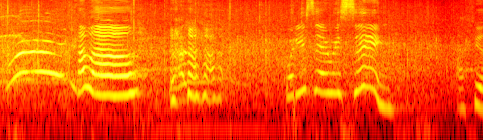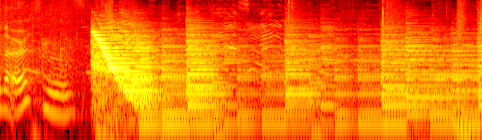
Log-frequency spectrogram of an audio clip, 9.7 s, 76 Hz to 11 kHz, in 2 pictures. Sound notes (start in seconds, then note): 1.7 laughs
